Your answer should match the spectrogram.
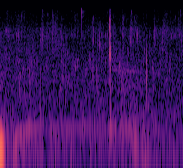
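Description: Faint steady rain noise, with a couple of soft ticks of drops.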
